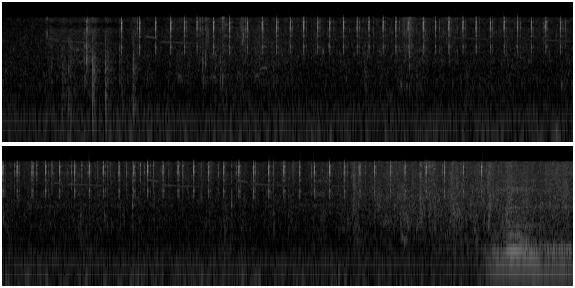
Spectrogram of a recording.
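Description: A fishing reel clicks rapidly as the line winds in.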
